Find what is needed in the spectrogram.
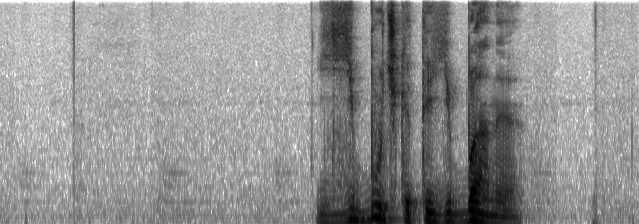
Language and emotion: Russian, angry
